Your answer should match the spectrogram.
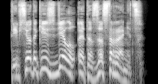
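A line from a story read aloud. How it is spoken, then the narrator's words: Angry creaky old voice. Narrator (Russian): Зло проскрипел самый сморщенный акционер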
